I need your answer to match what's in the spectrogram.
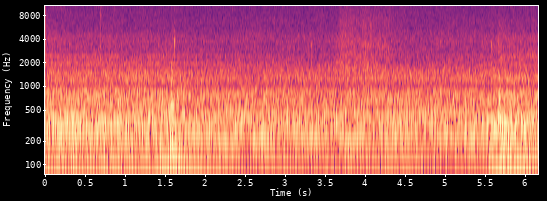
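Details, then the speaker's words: Honda Amaze CVT after cleaning and repair for RPM fluctuation, AC on with low fan speed, revs held at 1500 rpm: soft, even hum with no surging or hunting, engine speed stays stable. "देखो 15 रोके मैंने RPM बिल्कुल stable है जितने प speed लगा के रखा है मैंने उतने प ही है"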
